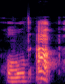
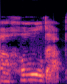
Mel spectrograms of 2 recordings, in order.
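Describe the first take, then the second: First: The stress is on the second word. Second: The stress is on the first word. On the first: It is used as a verb. "phrasal verbs are actually stressed on the second word" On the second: It is used as a noun. "everything here in bold is stressed"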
